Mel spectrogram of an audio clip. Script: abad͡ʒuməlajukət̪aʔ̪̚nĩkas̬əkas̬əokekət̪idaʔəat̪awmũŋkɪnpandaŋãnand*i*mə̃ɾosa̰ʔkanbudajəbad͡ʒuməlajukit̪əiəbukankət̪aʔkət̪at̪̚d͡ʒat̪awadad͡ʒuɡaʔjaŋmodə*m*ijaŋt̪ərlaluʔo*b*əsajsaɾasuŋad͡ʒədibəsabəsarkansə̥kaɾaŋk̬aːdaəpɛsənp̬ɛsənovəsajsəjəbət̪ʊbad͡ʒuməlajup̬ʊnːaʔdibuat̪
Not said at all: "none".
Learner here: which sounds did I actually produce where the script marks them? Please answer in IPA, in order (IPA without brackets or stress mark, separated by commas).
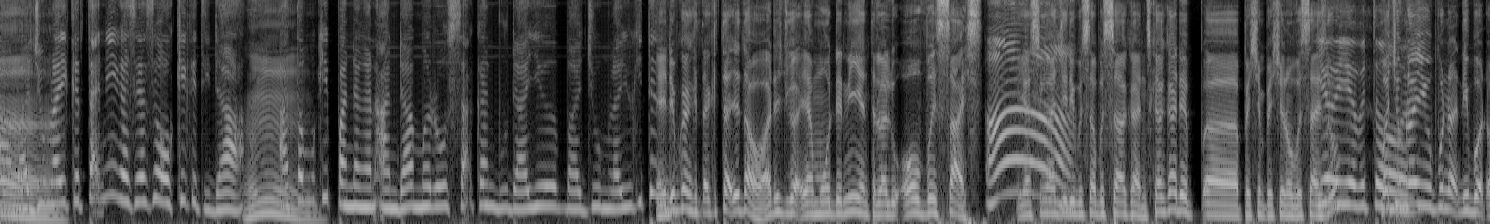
a, n, v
